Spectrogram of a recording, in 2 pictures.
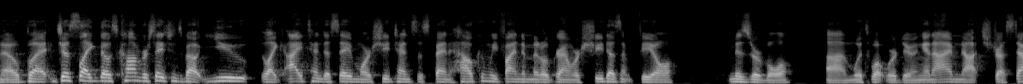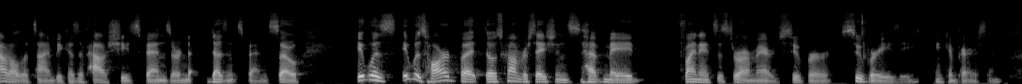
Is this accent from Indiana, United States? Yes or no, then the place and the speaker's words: no; Sacramento, California, United States; also born or lived in Lodi; I grew up in South Sac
